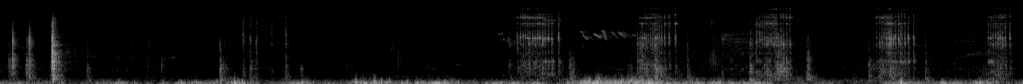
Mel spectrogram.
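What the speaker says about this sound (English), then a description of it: "Just grabbing me ratchet." Mechanic's ratchet wrench working on a Volvo suspension mount, giving rapid clicking bursts among clanks and rustling tool handling, close and moderately loud with no talk.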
